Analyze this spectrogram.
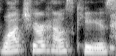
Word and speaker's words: Wojciechowski: high art teacher Mrs wojciechowski she always said pronounce it as watch your house keys so Mrs Roger housekeep but it's really fast with the Rhode Island accent and she I took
